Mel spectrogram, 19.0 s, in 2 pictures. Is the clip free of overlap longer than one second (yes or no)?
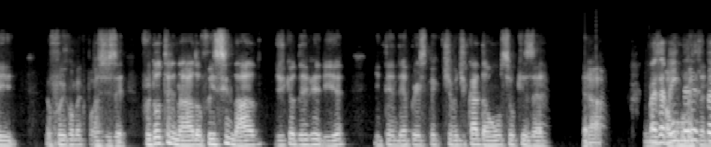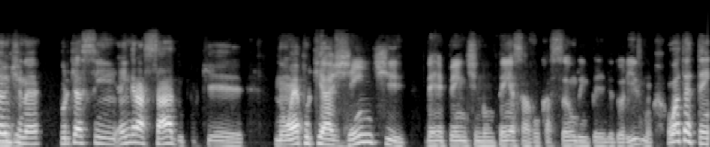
no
